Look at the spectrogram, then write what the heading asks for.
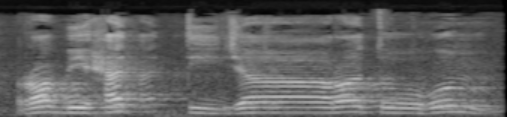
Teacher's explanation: Rabihat, lihat di sini tak untuk rabihat dia tidak dimasalahkan, melainkan langsung ke tak berikutnya ditasdidkan. Karena tak yang sebelumnya rabihat ini taknya mati, maka dileburkanlah langsung bacaannya ke tijarah.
